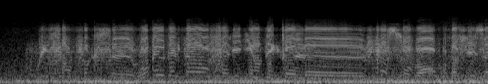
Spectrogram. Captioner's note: speaking in foreign language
